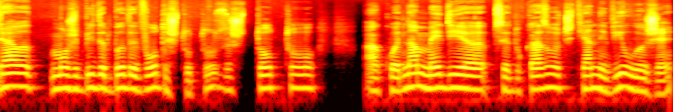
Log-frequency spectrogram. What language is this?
Bulgarian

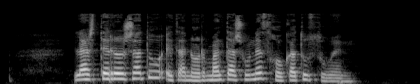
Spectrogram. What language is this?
Basque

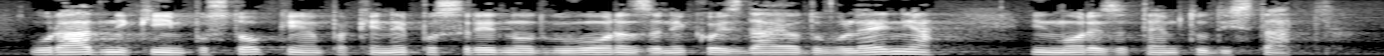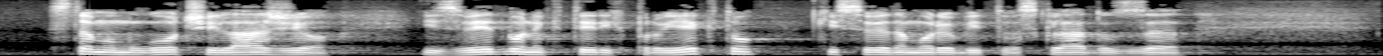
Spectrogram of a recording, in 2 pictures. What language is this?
Slovenian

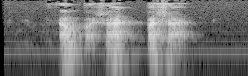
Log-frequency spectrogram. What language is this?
Catalan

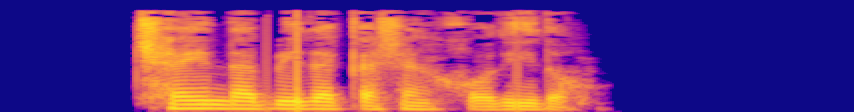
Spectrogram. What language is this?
Arequipa-La Unión Quechua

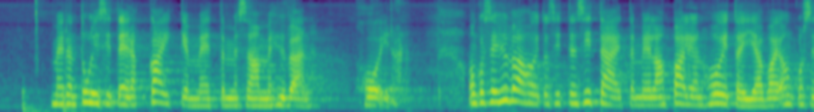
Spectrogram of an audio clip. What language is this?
Finnish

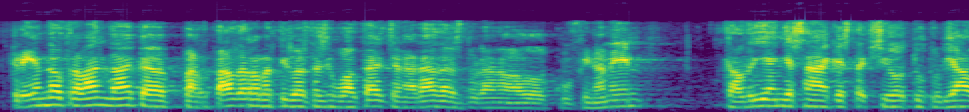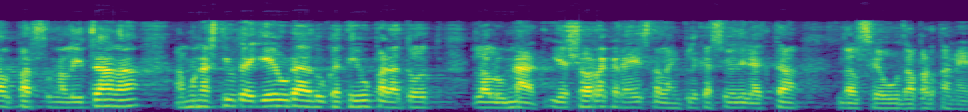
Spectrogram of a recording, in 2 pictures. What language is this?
Catalan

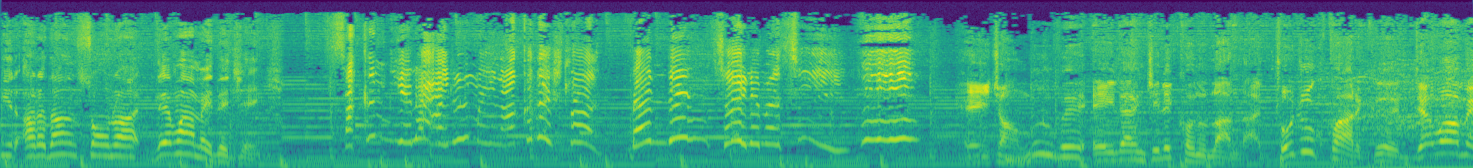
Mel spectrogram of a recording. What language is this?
Turkish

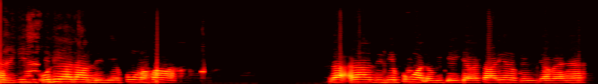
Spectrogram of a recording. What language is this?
Punjabi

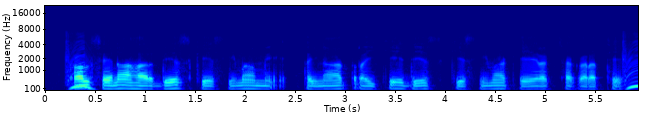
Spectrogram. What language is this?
Chhattisgarhi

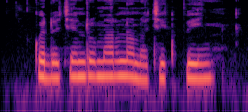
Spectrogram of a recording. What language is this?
Luo (Kenya and Tanzania)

